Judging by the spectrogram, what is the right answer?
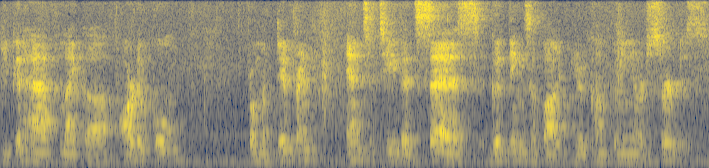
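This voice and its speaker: Speaking at normal speed with a medium pitch and fairly even intonation, a Toastmasters member gives an informal sales pitch to a live group indoors, explaining his case straight to them. A far-off mic picks up heavy room echo and clear noise.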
